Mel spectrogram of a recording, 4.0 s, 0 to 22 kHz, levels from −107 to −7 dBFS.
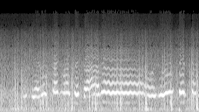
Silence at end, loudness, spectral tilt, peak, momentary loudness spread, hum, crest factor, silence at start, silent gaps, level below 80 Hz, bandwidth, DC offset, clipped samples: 0 s; -10 LUFS; -9 dB/octave; 0 dBFS; 6 LU; none; 10 dB; 0 s; none; -30 dBFS; 5.8 kHz; under 0.1%; under 0.1%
